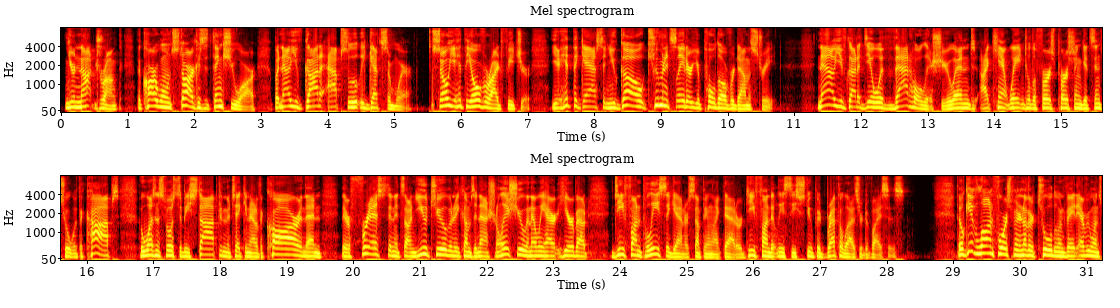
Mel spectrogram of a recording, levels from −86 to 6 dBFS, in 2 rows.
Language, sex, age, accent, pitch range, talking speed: English, male, 40-59, American, 130-185 Hz, 230 wpm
